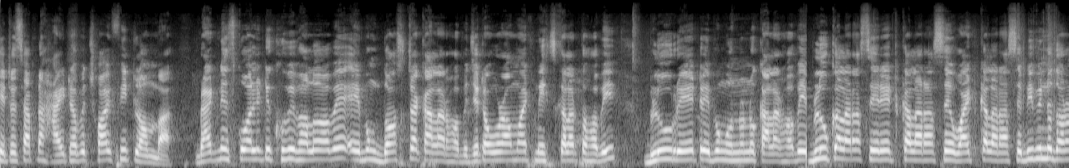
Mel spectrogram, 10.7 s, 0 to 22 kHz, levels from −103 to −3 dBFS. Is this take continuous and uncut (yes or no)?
no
